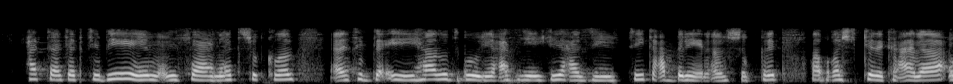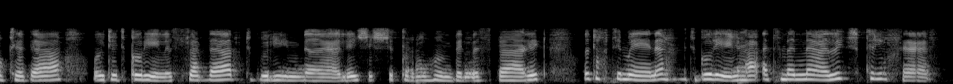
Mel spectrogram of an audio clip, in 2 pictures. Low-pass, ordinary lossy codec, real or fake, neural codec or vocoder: 5.4 kHz; none; fake; codec, 44.1 kHz, 1.7 kbps, Pupu-Codec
